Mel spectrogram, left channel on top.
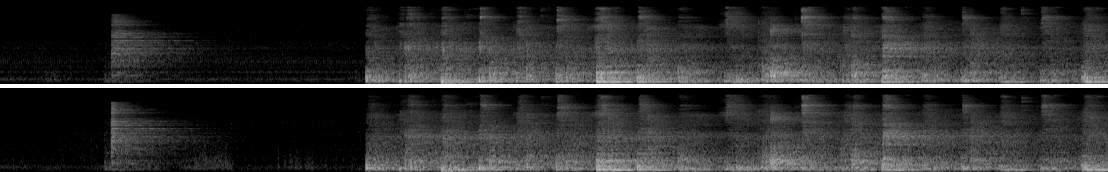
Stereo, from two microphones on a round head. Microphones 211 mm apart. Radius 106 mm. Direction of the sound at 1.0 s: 35° right (ahead or behind).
